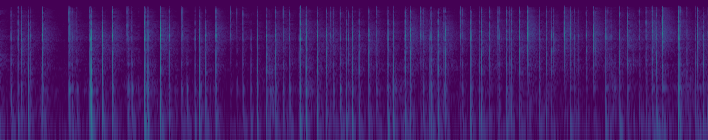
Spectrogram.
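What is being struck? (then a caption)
Bundle of paper straws. Long white nails tap and scratch on a bundle of hollow paper straws, shown from the side and at the open ends. Rapid, dry, bright clicks and papery scratches come in a steady stream, each one stopping almost instantly with no ring.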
